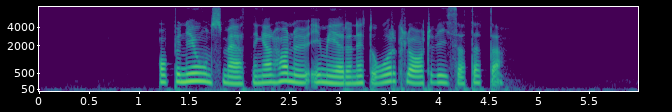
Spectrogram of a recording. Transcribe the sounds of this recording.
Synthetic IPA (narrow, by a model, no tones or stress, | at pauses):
ɔpɪnɪuːnsmɛːt̪nɪŋaɾɦaɳʉ̟ːʔɪmeːɾɛnɛt̪oːɾkʰlɑːʈviːsat̪̚d̪ɛt̪ːa̰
